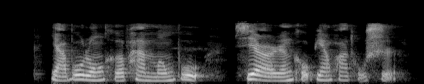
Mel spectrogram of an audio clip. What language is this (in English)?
Chinese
